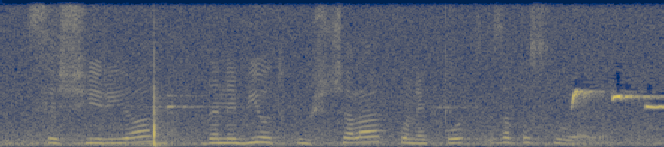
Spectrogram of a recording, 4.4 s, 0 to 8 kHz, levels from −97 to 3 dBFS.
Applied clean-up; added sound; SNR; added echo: none; Chirp, tweet; -4 dB; none.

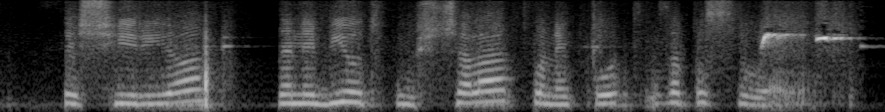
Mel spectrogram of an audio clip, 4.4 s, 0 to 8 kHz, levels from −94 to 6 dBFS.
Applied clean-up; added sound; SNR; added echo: neural mask model RNNoise.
